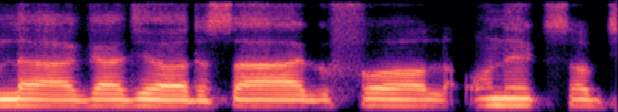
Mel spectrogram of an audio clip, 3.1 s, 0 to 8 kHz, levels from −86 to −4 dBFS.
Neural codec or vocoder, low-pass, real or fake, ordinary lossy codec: codec, 16 kHz in and 24 kHz out, 0.9 kbps, LongCat-Audio-Codec, four codebook decoder; 7.2 kHz; fake; none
